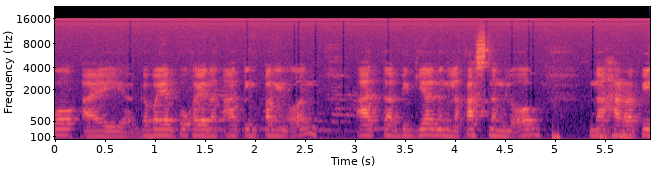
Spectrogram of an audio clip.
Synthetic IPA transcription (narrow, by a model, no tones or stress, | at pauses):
oʔɐjɡɐbajɐnpʊkɐjo̞nɐŋʔaːt̪ɪŋpɐŋɪnoʔo̞n | ʔɐt̪bɪɡjanːɐŋlɐkasnɐŋloʔo̞b̚ | nɐɦɐɾɐpi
